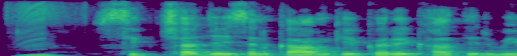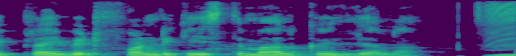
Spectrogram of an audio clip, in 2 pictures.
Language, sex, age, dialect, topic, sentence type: Bhojpuri, male, <18, Southern / Standard, banking, statement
